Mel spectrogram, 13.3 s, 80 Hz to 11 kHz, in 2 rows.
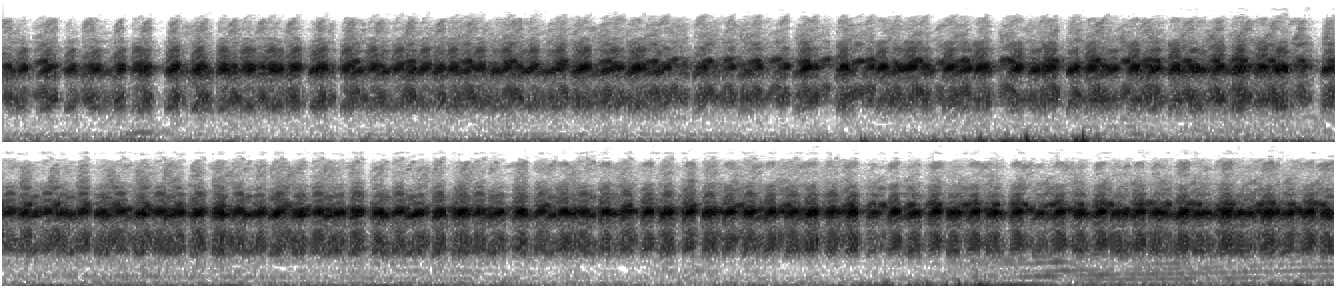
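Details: Chorus of European treefrogs, 20 May 2023: many males croaking at once, fast pulsed rattles blending into an unbroken buzzing wall of sound, with a brief dip near the middle and faint low rumble beneath.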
